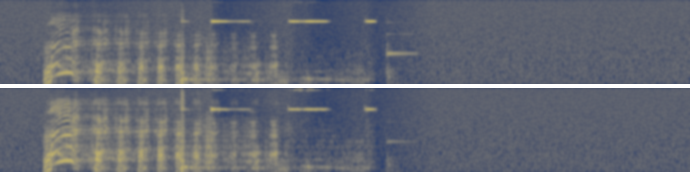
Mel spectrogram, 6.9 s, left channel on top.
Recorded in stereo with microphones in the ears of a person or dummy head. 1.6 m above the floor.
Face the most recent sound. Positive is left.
turn(degrees=60)  # may be behind; listen again after turning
